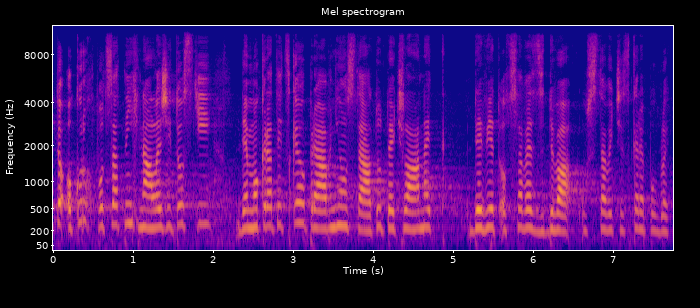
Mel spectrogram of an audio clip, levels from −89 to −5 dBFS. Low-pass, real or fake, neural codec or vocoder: 10.8 kHz; fake; vocoder, 24 kHz, 100 mel bands, Vocos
